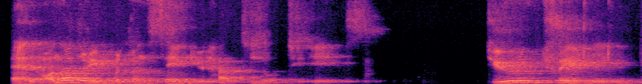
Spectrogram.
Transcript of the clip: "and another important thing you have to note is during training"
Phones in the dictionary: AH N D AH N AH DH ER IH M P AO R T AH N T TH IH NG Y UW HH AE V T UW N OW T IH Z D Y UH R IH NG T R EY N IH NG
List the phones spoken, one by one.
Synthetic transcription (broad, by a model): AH N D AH N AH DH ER IH M P AO R T AH N T S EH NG Y UW HH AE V T UW N OW T IH Z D Y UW R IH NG T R EY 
